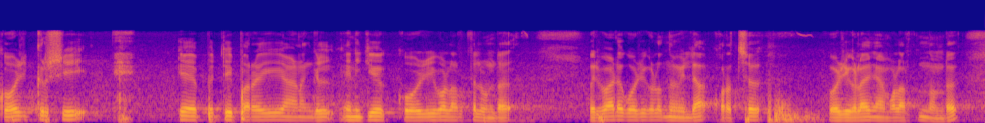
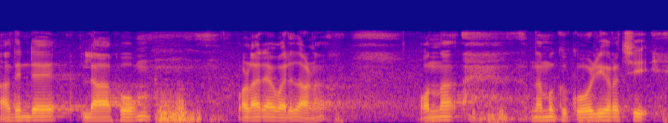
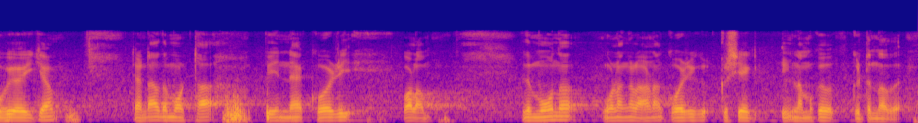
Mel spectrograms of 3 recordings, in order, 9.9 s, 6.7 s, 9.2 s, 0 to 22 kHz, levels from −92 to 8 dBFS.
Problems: none marked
